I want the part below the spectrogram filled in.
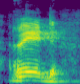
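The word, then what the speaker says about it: read: ठीक है, नीलम पढ़ चुकी है, नीलम हैज एक वचन है तो has, Neelam has रेड। रीड रेड spelling है क्या होती है, बोलने का तरीका बदल जाता है, रीड रेड रेड।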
